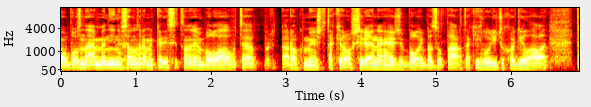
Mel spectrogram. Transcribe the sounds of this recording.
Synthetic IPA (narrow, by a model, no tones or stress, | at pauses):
ɔbɔznajmɛniːɲɛsamɔzɾɛɪjmɛkɛd̪isit̪ɔɲɛbɔlɔalɛbɔt̪ɛd̪apɾɛt̪paɾɔkmiɛʃcɛ̥t̪akɛːɾɔsʃiːɾɛnɛːɦɛjʒɛbɔlɔibazɔpaːɾt̪akiːɣluɟiːt͡ʃɔxɔɟilalɛt̪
